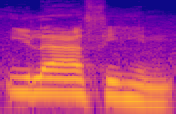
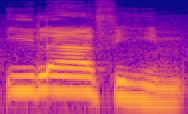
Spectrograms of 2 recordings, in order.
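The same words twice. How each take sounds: Both takes have the same delivery.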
